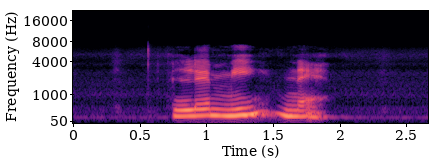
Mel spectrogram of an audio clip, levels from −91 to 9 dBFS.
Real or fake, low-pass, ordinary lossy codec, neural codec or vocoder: fake; 19.8 kHz; none; autoencoder, 48 kHz, 32 numbers a frame, DAC-VAE, trained on Japanese speech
